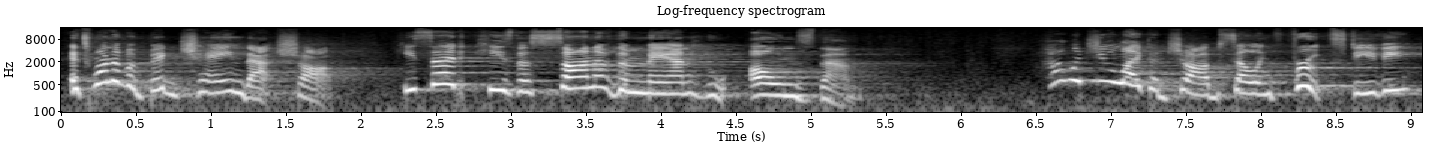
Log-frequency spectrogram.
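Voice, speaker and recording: Actress as sweet chatty lady, bright high voice, indulgent, echoey stage radio drama. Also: very animated, measured pace, full character voice. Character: gentle, trusting grown woman chatting with a boy. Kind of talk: live radio play acting. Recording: echoey theater hall.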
